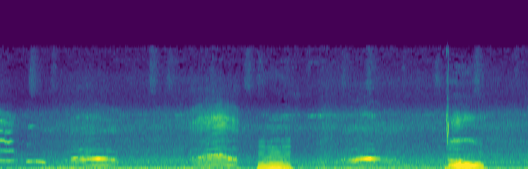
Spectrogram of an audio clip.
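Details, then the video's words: Stray cat begging for food, meowing repeatedly in arched, slightly rising calls, interrupted twice by louder, lower wavering voiced sounds close to the recorder. "Stray Cat Hissing At Me But Asking For Food"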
